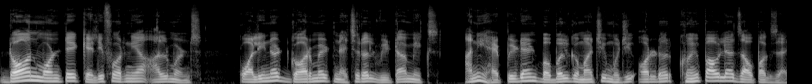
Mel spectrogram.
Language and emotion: Goan Konkani, neutral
